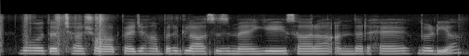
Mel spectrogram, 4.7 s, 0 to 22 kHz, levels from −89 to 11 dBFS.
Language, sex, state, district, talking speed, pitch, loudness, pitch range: Hindi, female, Bihar, West Champaran, 155 wpm, 180 Hz, -24 LUFS, 180-190 Hz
